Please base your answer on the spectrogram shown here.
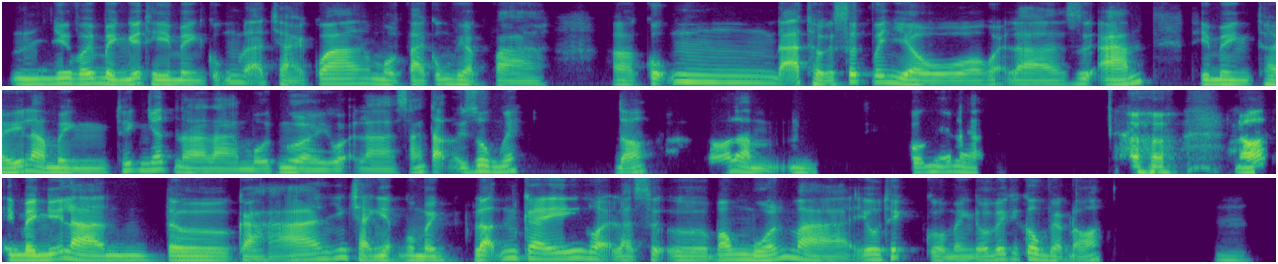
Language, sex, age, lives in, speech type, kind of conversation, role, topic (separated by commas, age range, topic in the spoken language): Vietnamese, male, 25-29, Vietnam, conversation, podcast, guest, Bạn làm thế nào để giữ động lực theo đuổi mục tiêu dài hạn?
